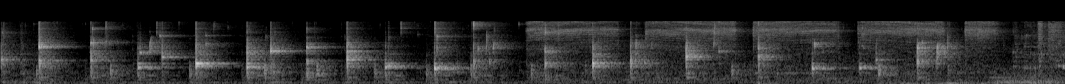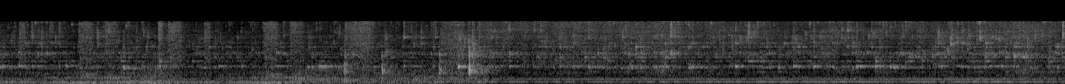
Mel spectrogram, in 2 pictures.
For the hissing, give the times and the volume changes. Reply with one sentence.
You can hear the hissing from 5.2 to 21.2 s, getting quieter.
